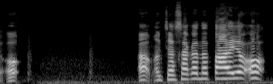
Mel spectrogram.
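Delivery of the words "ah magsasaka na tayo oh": high, loud and eager; excited. Real, not acted. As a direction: burst out with excitement. Excited start of farming game.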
